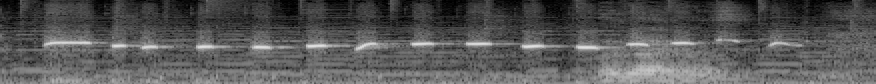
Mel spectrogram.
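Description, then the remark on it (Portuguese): A person whistles the folk melody Boi Barroso using two fingers, a quick run of short, clear, sharply pitched notes in a steady bouncing rhythm, with a brief murmur of voices underneath near the end. “Eu, eu, eu assobiava o boi barroso, e só com os dois dedinhos assim”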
